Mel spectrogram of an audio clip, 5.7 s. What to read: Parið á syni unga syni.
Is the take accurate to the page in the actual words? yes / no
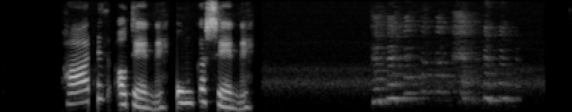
yes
